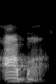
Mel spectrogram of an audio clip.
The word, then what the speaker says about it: Abba: If you go by the rules that we go in this book, you hear some people say Ab or Av, but most Hebrews can pronounce father Abba. It's just what it is.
